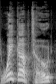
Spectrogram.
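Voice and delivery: high, loud call; wake-up shout. A narrator's reading. Frog standing on Toad's bed, shouting him awake. Frog rouses sleeping toad.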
